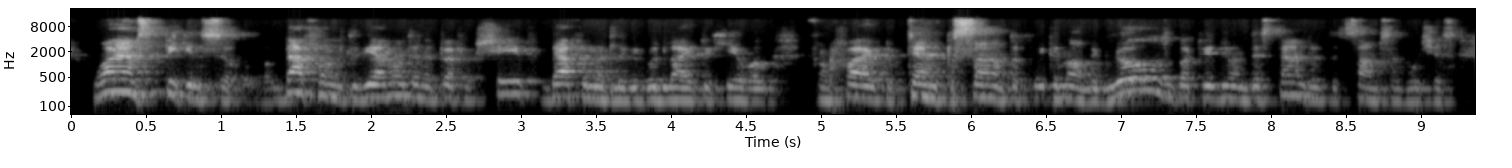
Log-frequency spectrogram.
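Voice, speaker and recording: A man at a very fast pace with ordinary pitch variation, noticeable background noise behind him. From Ukraine. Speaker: economist panelist. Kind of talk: online panel presentation. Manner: halting, many fillers.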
